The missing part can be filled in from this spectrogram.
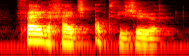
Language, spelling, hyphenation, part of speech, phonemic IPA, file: Dutch, veiligheidsadviseur, vei‧lig‧heids‧ad‧vi‧seur, noun, /ˈvɛi̯.ləx.ɦɛi̯ts.ɑt.fiˌzøːr/, Nl-veiligheidsadviseur.ogg
- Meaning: safety advisor, security advisor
